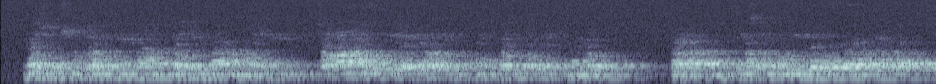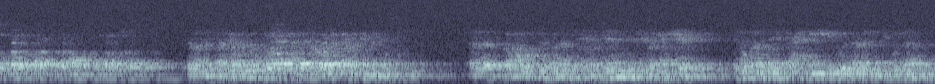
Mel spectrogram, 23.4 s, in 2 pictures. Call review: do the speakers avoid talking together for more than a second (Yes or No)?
No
